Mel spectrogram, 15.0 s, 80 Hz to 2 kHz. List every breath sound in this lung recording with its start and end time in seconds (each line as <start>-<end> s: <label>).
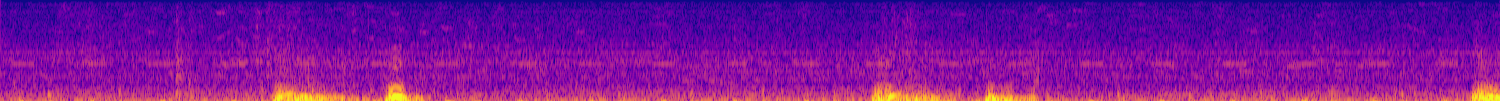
2.68-3.78 s: inhalation
2.68-3.78 s: crackles
3.80-4.43 s: exhalation
3.80-4.43 s: crackles
8.68-9.78 s: inhalation
8.68-9.78 s: crackles
9.82-10.46 s: exhalation
9.82-10.46 s: crackles
14.71-15.00 s: inhalation
14.71-15.00 s: crackles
